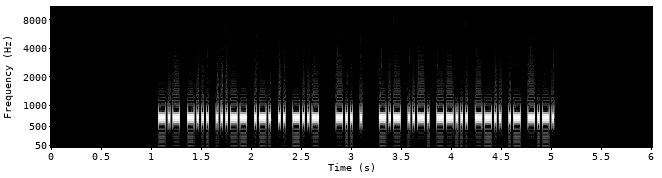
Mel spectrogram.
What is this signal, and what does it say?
Morse code, heard as a keyed tone, about 51 wpm, 700 Hz. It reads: KB3RIX DE KF7ZAC
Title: USA Callsign DE Callsign - 6 Characters - 50wpm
